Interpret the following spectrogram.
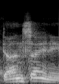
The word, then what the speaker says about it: Dunsany: Byron yes you're right Lord Dunsany it's actually pronounced insane you for so long done seining okay now he was a he was a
